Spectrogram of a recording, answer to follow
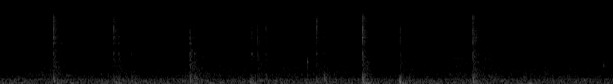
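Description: Near silence with faint, irregular small clicks and handling noise from a sequined knitted i-cord being pulled and adjusted by hand on a tabletop.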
